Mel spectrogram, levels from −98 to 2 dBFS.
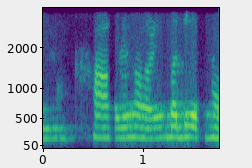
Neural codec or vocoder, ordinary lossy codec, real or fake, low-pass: none; none; real; 3.6 kHz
